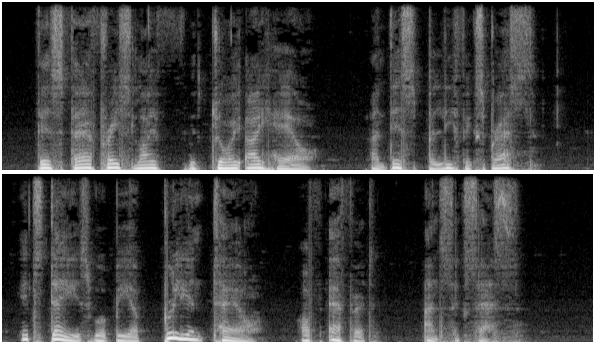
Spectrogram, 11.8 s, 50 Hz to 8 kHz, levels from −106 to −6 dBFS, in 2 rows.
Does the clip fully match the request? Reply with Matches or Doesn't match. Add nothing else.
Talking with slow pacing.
Matches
